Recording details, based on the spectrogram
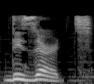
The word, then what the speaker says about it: dessert: The remake or this dialogue is dessert. Dessert. Dessert means postre. Okay? Don't confuse it with desierto. How do you say desierto? – Desert. – Desert. So dessert, desert. – That's right. Don't eat your dessert in the desert.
